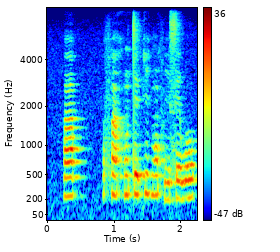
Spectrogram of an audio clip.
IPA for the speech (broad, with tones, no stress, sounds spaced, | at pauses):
a˦ | f ã˧ h ũ˧ t e˦ k i˦ ɡ ɔ̃˦˨ f i˨ s e˧ w o˦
